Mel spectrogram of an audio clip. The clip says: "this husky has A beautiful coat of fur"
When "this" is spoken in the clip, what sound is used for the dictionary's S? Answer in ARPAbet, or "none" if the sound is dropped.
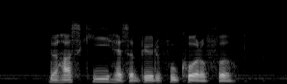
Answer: none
